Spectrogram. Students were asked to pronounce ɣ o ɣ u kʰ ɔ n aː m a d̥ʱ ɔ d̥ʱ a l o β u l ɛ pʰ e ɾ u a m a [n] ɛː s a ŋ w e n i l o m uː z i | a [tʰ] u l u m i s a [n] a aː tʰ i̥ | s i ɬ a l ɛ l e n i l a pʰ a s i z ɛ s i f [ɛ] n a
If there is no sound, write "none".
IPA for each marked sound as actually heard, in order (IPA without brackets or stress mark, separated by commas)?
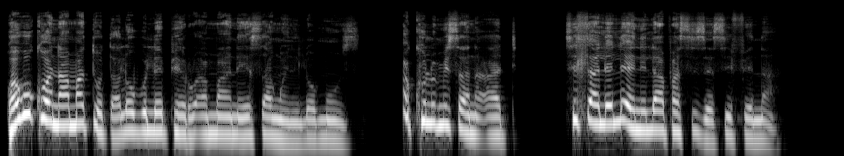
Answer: n, kʰ, n, ɛ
